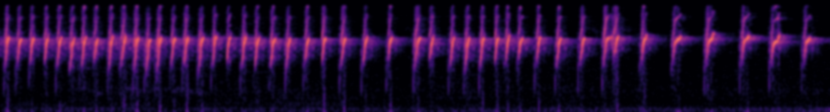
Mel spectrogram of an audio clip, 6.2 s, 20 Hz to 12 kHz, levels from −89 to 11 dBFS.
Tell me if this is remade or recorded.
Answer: recorded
